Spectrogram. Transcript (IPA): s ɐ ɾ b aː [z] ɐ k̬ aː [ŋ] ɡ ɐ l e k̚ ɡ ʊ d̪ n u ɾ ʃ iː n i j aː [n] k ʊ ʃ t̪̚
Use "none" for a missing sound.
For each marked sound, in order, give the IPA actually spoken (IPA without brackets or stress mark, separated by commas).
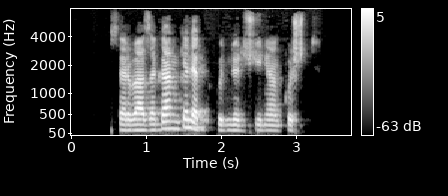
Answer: z, n, n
